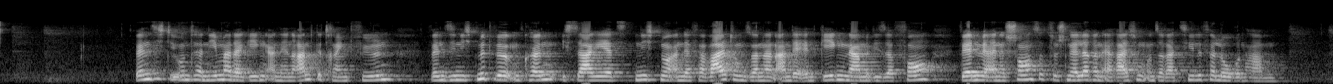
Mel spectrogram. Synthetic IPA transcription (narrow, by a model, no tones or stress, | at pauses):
vɛnzɪçd̥ḭːʔʊntɐneːmɐɾaɡeːɡŋ̩ʔa̰ndeːnʁantɡ̥ədʁɛŋktfyːlənvɛnziːnɪçtmɪtv̥ɪɐkŋ̩kʰœnənʔɪçz̥aːɡəjɛt͡stnɪçtnuːɐandeːɐfɛɐvaltʊŋzɔndɐnʔa̰ndeːɐɛntɡ̥eːɡŋ̩naːmədiːzɐfɔ̃ːv̥eːɐdn̩viːɐʔaɪnəʃãŋsət͡suːɐʃnɛləʁ̞ənɛ̰ɐʁaɪçʊŋʔʊ̰nzəʁɐt͡siːləfɛɐloːʁ̞ənɦaːbm̩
